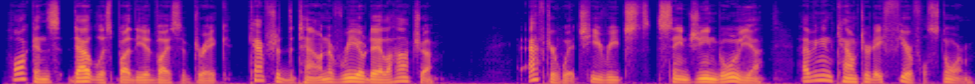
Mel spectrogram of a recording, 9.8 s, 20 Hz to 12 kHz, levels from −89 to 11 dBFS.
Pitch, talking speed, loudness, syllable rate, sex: 115 Hz, 165 wpm, -20 LUFS, 5.4 syllables/s, male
